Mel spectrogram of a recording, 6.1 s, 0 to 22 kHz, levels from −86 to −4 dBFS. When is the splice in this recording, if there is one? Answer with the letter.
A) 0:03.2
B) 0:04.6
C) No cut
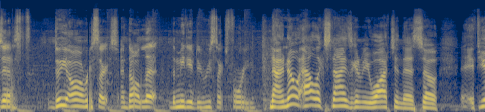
A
